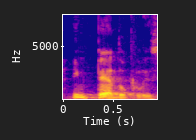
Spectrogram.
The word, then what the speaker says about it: Empédocles: Parece sempre que a sílaba tônica deles é trocada aqui, né? Empédocles.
